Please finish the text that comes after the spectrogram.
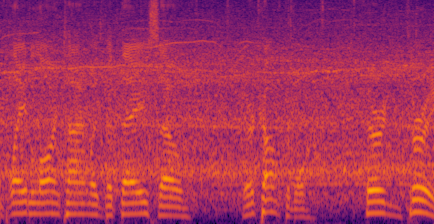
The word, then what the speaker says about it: Bethea: By the way, a lot of people call him Bethea. We're calling him Bethea.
